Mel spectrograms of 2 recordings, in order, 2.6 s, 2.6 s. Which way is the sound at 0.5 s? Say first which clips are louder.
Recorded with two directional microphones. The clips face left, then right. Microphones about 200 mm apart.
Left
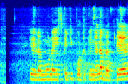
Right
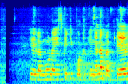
Left 3 dB; 15° left (ahead or behind).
